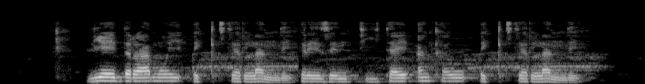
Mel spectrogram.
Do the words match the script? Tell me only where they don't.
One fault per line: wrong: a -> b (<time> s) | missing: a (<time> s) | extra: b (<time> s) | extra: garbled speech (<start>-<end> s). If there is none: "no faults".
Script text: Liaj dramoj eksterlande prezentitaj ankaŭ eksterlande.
no faults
